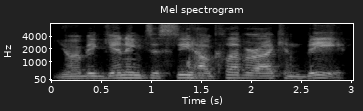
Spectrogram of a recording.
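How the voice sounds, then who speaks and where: Man playing a gloating, childlike, unhinged killer, sharp-voiced. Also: mid-range voice, normal speed, rough recording. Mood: smug, secretive. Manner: sing-song boasting with giggles and repeated phrases. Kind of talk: amateur murder mystery audio drama acting.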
